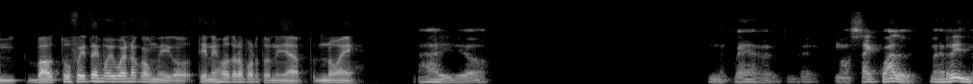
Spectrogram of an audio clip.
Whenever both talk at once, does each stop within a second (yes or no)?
yes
